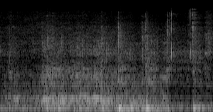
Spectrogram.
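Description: Ratchet wrench turning the hold-down bolt of a valve spring compressor tool on a cylinder head: a run of rapid mechanical clicking, with a few sharper clicks near the end.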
